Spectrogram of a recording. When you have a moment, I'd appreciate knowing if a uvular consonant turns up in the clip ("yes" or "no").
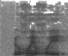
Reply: yes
